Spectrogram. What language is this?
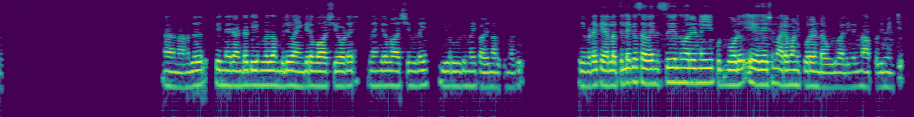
Malayalam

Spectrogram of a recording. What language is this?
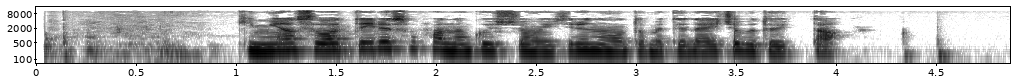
Japanese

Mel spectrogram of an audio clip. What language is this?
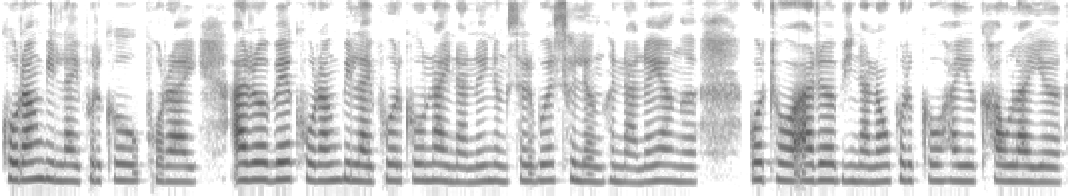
Bodo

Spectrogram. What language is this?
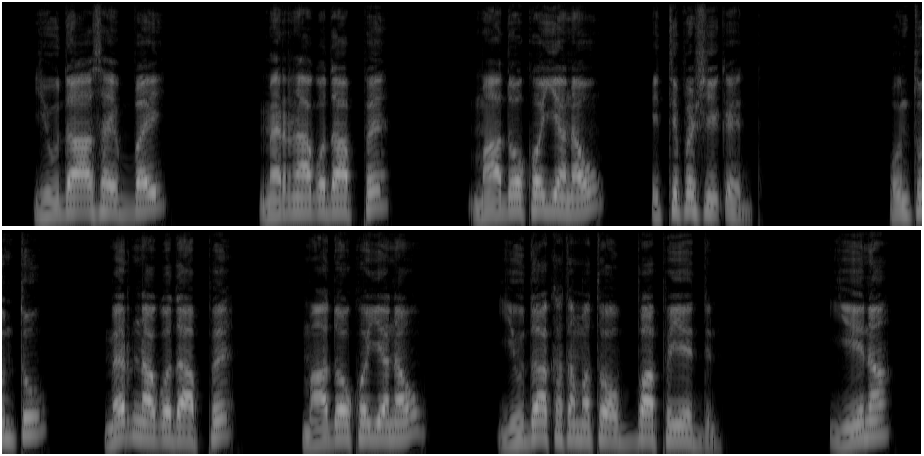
Dawro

